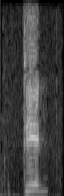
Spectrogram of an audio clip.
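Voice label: "dian", Mandarin, neutral tone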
